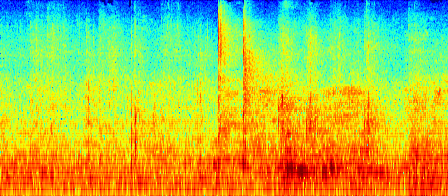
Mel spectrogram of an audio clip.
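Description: Background voices of people talking in a large hall, with two sharp knocks about two seconds in, a quarter of a second apart.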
